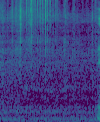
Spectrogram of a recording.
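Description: Faint, scattered crackles from a small strip of birch bark burning, over a quiet background.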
